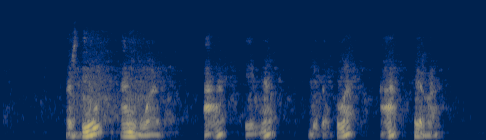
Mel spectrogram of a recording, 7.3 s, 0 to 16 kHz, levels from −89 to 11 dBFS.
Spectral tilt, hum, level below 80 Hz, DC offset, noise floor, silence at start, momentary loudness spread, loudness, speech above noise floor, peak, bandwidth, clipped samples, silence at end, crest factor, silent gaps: -11 dB/octave; none; -64 dBFS; under 0.1%; -85 dBFS; 1 s; 21 LU; -27 LUFS; 60 dB; -6 dBFS; 6 kHz; under 0.1%; 0.75 s; 22 dB; none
